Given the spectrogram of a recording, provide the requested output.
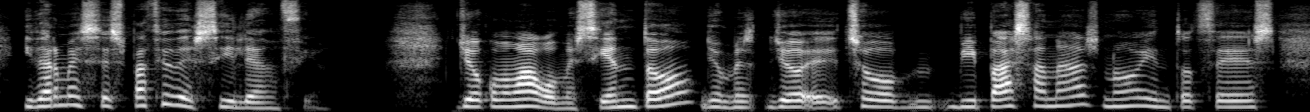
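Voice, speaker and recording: On a very clean recording with a silent background, a woman talks at a fairly quick pace with fairly even intonation. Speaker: investigative journalist. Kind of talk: interview conversation. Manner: fast; halting, many fillers.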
